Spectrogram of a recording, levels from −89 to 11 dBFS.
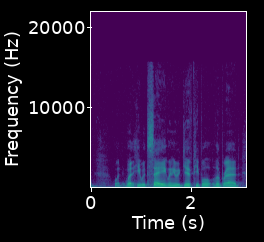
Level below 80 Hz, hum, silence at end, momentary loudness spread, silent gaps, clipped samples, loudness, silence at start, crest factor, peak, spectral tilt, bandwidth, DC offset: -62 dBFS; none; 0.15 s; 12 LU; none; under 0.1%; -32 LUFS; 0 s; 18 dB; -14 dBFS; -5.5 dB/octave; 16 kHz; under 0.1%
